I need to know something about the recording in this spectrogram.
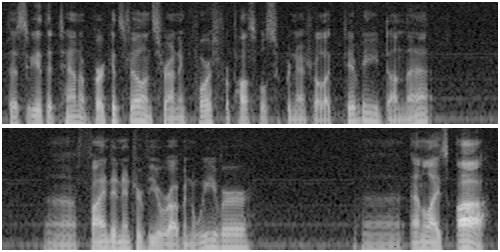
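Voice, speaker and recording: A man casually commenting while playing a video game, laid-back and muttering to himself. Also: lowish voice. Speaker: let's play host.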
